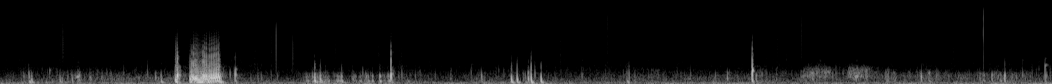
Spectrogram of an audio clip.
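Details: Hungry patient in late afternoon, recorded during a heart-sound tracing at the apex: normal active gurgling bowel sounds heard behind the regular heartbeat.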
